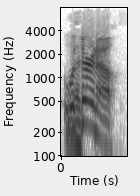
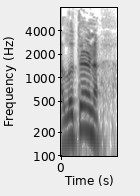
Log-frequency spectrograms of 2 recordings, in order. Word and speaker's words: Letourneau: Next up, Joanna Champion versus how do you say her last name? – Letourneau. – Yeah, Letourneau.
